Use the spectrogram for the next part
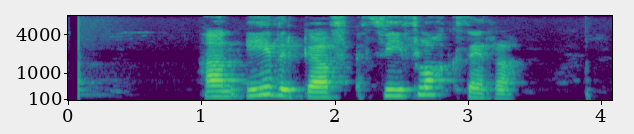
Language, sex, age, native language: Icelandic, female, 40-49, Icelandic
